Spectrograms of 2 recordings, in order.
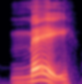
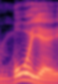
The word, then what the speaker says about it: Moye: It's pronounced May or Moye, as in boy. No big deal, though. Everyone says it that way. So, a.k.a. Moye. Moy. Is it Moy? Like boy.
